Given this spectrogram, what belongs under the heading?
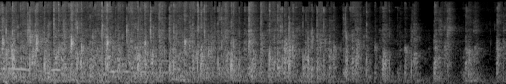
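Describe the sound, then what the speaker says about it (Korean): A workshop audience applauding steadily, dense clapping that thins out toward the end with some scattered claps. "박수."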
